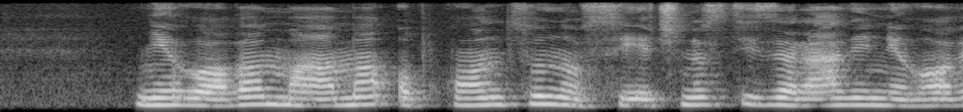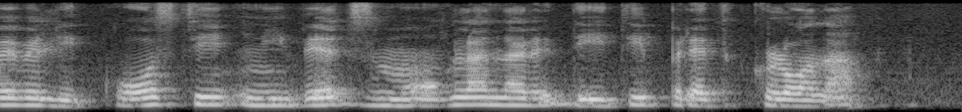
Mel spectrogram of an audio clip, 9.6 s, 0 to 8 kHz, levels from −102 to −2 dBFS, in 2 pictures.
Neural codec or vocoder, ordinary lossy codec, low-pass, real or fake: vocoder, 24 kHz, 100 mel bands, Vocos; none; 7.2 kHz; fake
